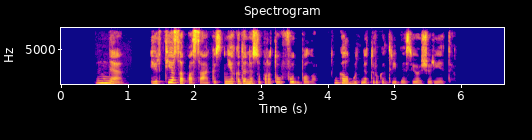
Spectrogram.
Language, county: Lithuanian, Vilnius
